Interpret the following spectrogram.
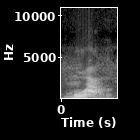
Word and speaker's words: mohar: d'abord et le mot dote en hébreu c'est Moar ça s'écrit m o H a r ce qui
